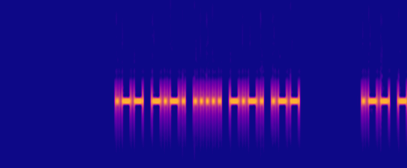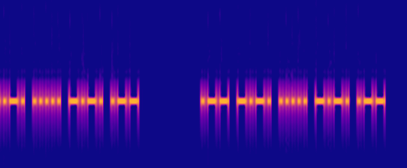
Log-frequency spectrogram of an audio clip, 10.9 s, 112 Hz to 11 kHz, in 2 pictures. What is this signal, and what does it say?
Morse code, heard as a keyed tone, about 30 wpm, 700 Hz. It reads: WC5CW WC5CW WC5CW
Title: USA Call Signs - 5 Characters - Repeated 3x - 30wpm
